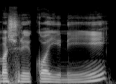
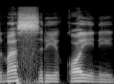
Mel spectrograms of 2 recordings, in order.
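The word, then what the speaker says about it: مشرقين: masriqini pada lafal masyriqini maka di sini ada huruf syin maka kita harus membacanya dengan adanya sifat tafasi Apa itu tafasi adalah salah satu sifat yang terkandung di dalam huruf syin yaitu menyebarnya suara sehingga Jangan dibaca rabbul masriqini jangan dengan huruf Sin tapi dia huruf syin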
